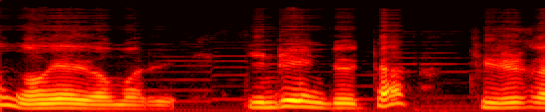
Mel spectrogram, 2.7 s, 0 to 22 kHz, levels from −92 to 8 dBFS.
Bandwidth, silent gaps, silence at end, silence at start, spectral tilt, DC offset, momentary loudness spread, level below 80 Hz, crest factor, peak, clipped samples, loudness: 16 kHz; none; 0 s; 0 s; -7 dB/octave; under 0.1%; 12 LU; -68 dBFS; 16 dB; -12 dBFS; under 0.1%; -29 LUFS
